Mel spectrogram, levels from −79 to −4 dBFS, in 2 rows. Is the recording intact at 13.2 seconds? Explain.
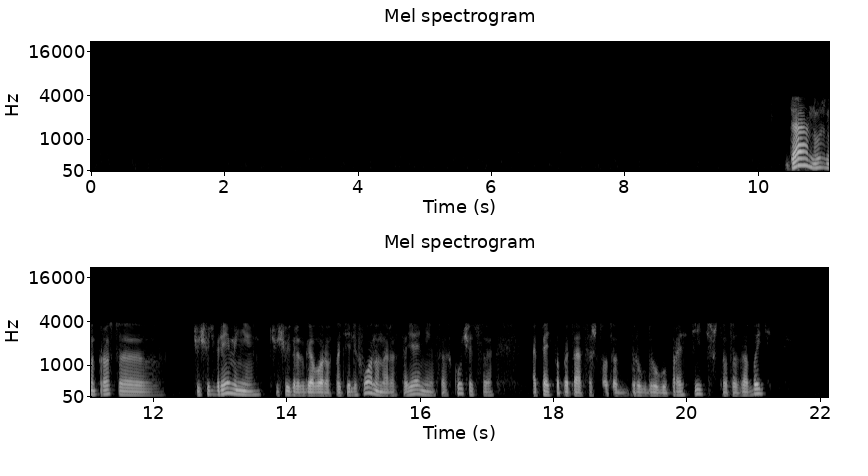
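No. At 13.2 seconds, as across the whole recording, the speech sounds rough and slightly synthetic, with nothing above 4 kHz. This is G.729 codec damage, consistent with roughly 8 kbit/s coding, rebuilding the voice from a vocal tract filter, pitch predictor and sparse pulses.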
